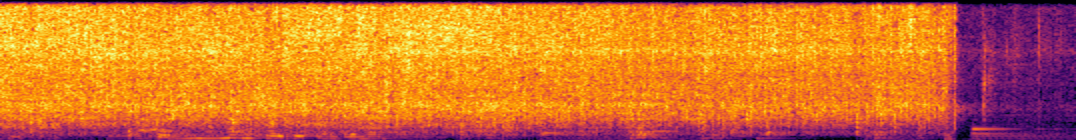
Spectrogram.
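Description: Garlic, dried red chillies and curry leaves sizzle loudly in hot oil in a pan, with steady crackling and occasional stirring, while someone talks over it; the sizzle cuts off sharply near the end.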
